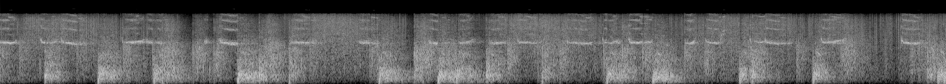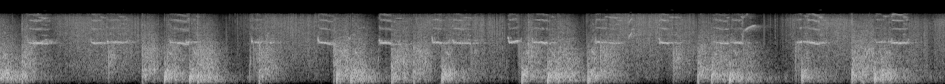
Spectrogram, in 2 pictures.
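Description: Aerial fireworks fired from the ground in rapid, unbroken succession: a dense run of bangs, pops and crackling, with short high chirps repeating about twice a second.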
